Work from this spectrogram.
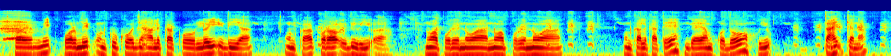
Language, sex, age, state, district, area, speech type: Santali, male, 60+, Jharkhand, East Singhbhum, rural, spontaneous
